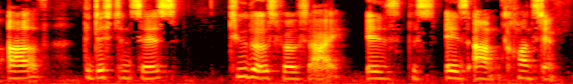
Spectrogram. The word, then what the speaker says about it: Foci: before making this video it's pronounced Foci when it's plural yeah I'm proud of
